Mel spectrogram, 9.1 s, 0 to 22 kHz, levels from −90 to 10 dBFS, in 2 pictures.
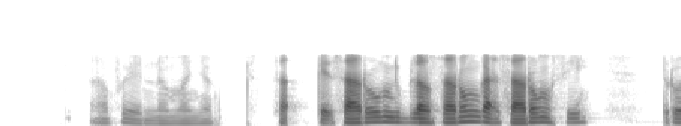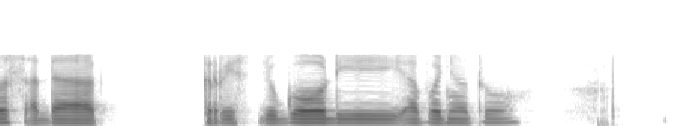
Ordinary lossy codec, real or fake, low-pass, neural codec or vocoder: none; real; 3.6 kHz; none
